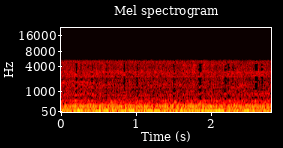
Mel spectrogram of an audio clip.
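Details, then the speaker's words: Truck at a deep, even idle with a mild rhythmic cam lope, holding steady without stumbling after the owner retuned it with HP Tuners and wrote it to the computer; it now runs somewhat properly and no longer dies at stop signs or stoplights. "this is really satisfying being able to tune tune this myself and it's nice to hear it run properly so somewhat properly now"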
